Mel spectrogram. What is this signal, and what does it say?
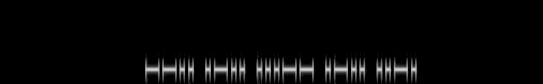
Morse code, heard as a keyed tone, about 27 wpm, 700 Hz. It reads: ZL3LF
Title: DXCC-100 Call Signs - 5 Characters - 28wpm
